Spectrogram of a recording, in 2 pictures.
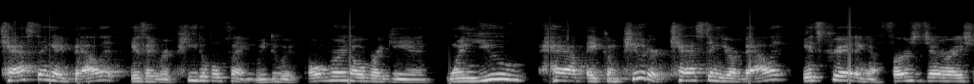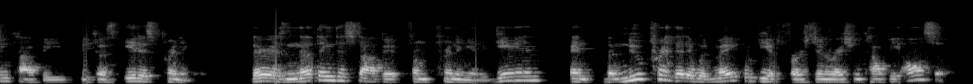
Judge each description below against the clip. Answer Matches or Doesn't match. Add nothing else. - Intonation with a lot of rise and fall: Matches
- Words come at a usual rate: Matches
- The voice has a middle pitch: Matches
